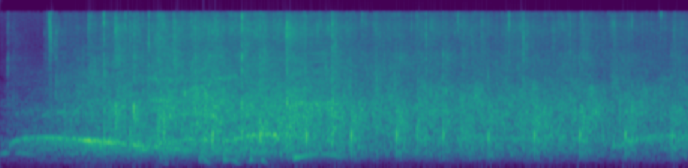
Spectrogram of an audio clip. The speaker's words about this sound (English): And that applause is for you in this amazing program of recovery. I think it's a big deal.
